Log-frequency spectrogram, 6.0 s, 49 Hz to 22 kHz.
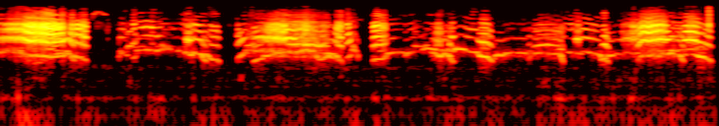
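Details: Peregrine falcon young at their nest in Koszalin, Poland, 16 May 2022, fed by the adult female while a small one's foot is trapped in a beak; loud shrill screams alternate with softer drawn-out whining notes, low electrical hum throughout.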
